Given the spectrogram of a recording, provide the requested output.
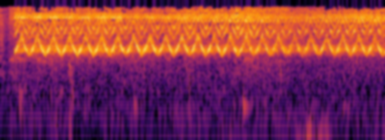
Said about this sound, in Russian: А это звучит вовсе не э, сигнализация автомобиля. Так открываются калитки в детской воспитательной колонии в Колпино.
